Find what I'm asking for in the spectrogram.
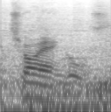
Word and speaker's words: triangles: I have to say they're triangles. – A triangle, yeah, of course. Okay. – It's a pronunciation thing, but it is quite important. Yeah. Otherwise it's the angle of a tree, which is really weird.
